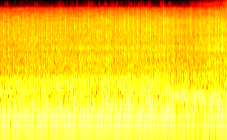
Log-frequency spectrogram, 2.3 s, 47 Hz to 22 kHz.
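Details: 1975 Harley-Davidson FLH Shovelhead revived after long storage, with the rear cylinder lifters readjusted after bleeding down; even, loping V-twin idle with steady low thump and no rocker clatter; healthy.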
